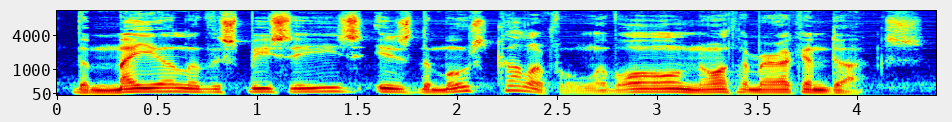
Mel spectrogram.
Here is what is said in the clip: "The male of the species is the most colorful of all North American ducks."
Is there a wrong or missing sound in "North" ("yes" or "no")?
no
